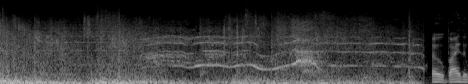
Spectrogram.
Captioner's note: comedy screaming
